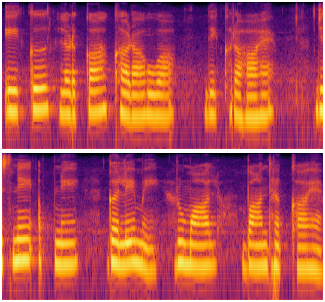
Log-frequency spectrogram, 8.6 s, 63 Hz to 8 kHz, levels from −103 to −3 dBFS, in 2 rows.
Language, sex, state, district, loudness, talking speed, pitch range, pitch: Hindi, female, Himachal Pradesh, Shimla, -17 LUFS, 105 wpm, 190-220 Hz, 200 Hz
